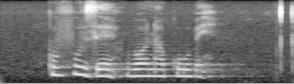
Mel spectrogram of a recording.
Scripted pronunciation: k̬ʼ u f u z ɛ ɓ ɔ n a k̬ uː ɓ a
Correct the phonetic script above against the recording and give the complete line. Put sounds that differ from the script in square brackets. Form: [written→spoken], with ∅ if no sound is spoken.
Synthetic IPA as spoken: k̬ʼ u f u z ɛ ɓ ɔ n a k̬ uː ɓ [a→ɛ]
